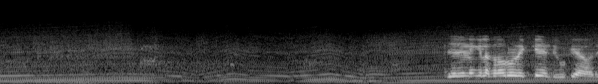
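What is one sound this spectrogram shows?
A motorcycle engine hums steadily, rising and falling in pitch as it speeds up and slows down.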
